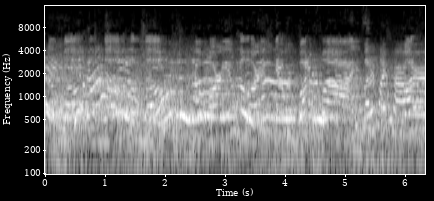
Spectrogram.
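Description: Several people talking over one another, close and loud, with lively rising and falling exclamations; no other sound stands out.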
